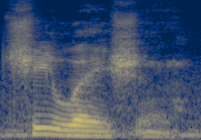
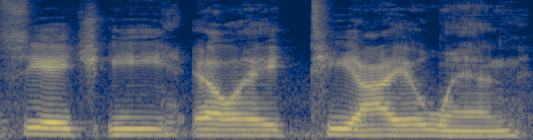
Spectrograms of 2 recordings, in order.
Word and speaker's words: chelation: I said chelation. So it's spelled C-H-E-L-A-T-I-O-N, and as it turns out, I think it's more correct to say it chelation.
